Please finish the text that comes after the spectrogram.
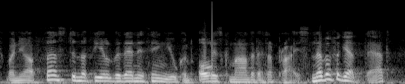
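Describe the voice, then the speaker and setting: An actor playing a genial, pompous company chairman with a British accent, formal and measured, in a radio drama. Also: mid-range voice, big pitch swings, slightly rough. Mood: genial, praising. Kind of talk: BBC radio drama acting. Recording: noisy, dull old radio recording.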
